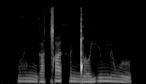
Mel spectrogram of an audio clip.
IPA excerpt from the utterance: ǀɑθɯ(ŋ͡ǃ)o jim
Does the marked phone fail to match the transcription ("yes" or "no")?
no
